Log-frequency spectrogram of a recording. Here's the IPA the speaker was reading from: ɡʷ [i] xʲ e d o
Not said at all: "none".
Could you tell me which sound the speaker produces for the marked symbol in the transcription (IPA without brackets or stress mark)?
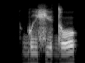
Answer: i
